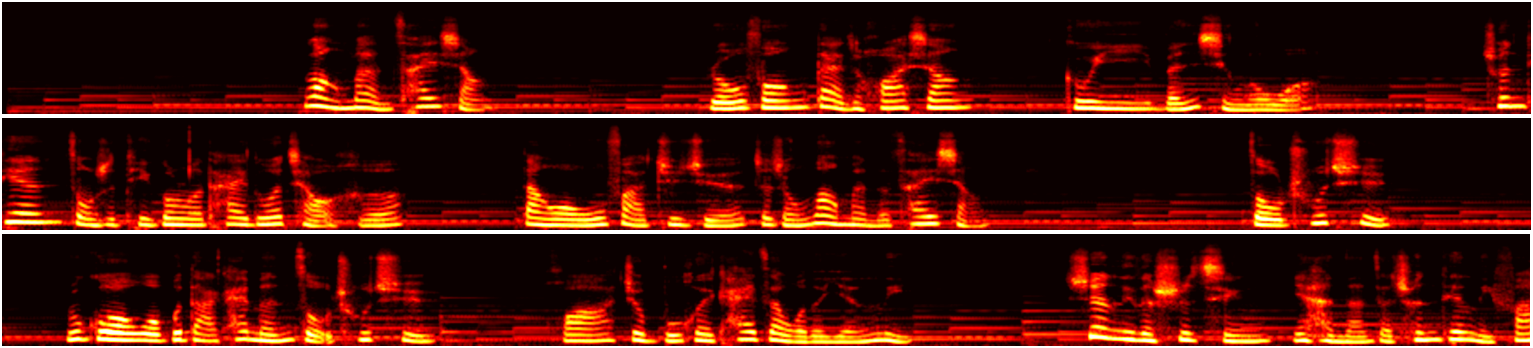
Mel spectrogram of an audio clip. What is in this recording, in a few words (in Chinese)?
春天诗集试音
